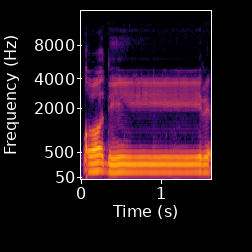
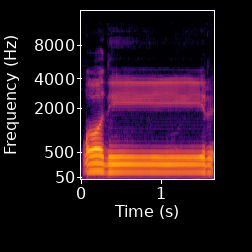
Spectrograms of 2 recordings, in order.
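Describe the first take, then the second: Both takes have the same delivery.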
